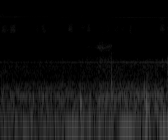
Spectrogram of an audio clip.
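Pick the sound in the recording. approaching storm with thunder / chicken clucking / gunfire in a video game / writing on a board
writing on a board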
